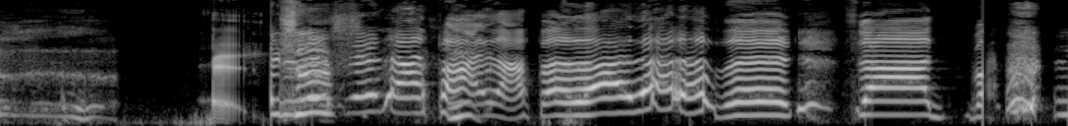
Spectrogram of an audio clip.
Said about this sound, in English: I'm going to burp my ABCs.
